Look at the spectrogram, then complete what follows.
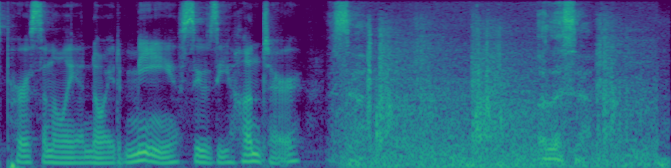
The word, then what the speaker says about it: Alyssa: Alyssa. Alisa. Alissa. Alisa. Alissa. Alisa. The only thing we can guess about that is simply that it's the Japanese pronunciation of her name, which is backed up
